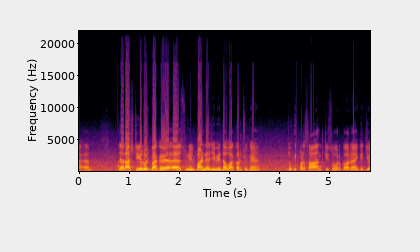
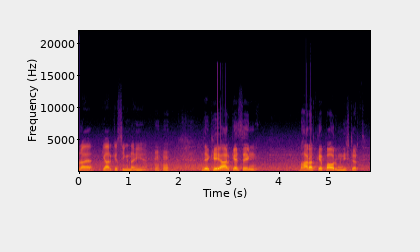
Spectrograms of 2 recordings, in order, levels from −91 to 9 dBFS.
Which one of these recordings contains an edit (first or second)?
first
